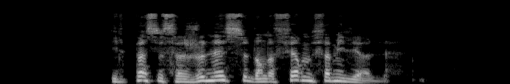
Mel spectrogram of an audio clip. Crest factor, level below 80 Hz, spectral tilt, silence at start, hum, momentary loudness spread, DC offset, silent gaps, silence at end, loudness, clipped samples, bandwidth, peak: 20 dB; -60 dBFS; -5 dB/octave; 1.1 s; none; 10 LU; under 0.1%; none; 1.2 s; -22 LUFS; under 0.1%; 11.5 kHz; -6 dBFS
